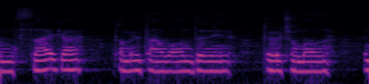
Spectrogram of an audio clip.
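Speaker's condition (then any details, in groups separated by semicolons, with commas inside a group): Amyotrophic lateral sclerosis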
